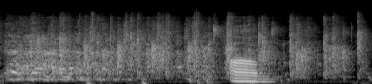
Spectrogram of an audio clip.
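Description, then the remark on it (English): An audience claps to praise a well-said point in a discussion, a steady, dense patter of sharp hand claps that runs the whole time, with voices and a brief sustained vocal shout rising over it midway. “I said clap”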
